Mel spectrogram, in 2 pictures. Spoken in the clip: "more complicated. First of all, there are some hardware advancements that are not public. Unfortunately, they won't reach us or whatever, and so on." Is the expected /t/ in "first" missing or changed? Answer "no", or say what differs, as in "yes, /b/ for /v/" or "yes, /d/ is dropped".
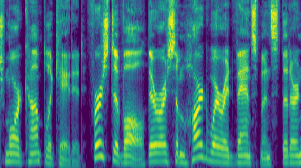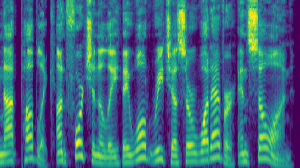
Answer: no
